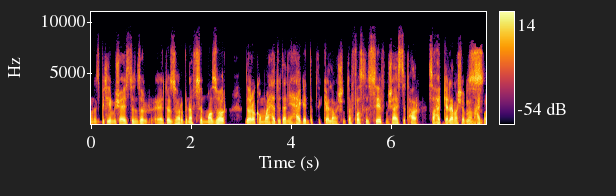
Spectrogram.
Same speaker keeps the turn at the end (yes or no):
no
